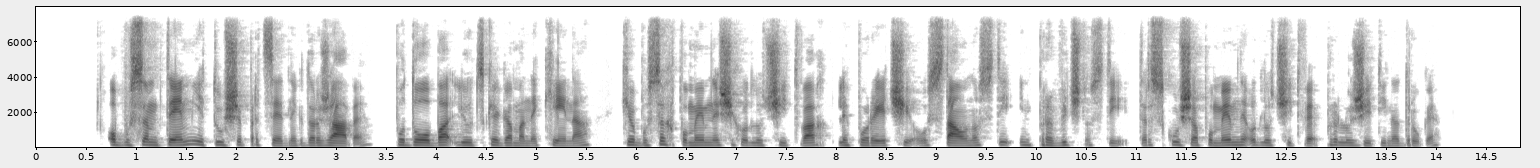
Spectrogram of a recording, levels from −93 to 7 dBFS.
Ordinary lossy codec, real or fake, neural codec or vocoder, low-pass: none; real; none; 7.2 kHz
